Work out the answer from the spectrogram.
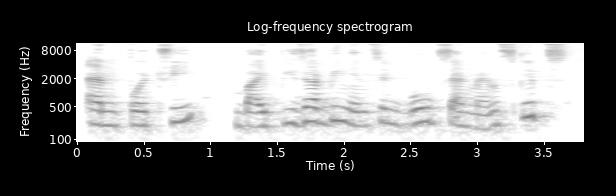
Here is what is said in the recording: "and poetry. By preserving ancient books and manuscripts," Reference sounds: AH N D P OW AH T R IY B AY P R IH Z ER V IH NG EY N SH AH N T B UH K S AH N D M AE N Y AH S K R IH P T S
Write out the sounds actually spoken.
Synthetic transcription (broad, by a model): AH N D P OW AH T R IY B AY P IH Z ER B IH NG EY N S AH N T B UH K S AH N D M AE N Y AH S K R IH P T S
